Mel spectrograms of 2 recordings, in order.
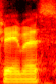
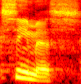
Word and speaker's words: Seamus: I mean, you know it's pronounced Seamus. Why do you always do this to me? I've seen how it's spelled, It looks like Seamus.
